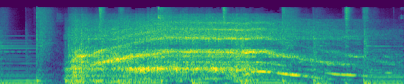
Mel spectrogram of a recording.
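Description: Vitamix motor base driving the food processor's large shredding disc through a block of cheddar cheese. A loud whir starts about a second in, its pitch rising and then gliding down near the end, over background music.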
